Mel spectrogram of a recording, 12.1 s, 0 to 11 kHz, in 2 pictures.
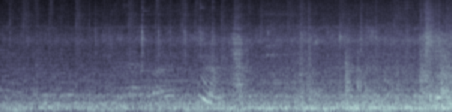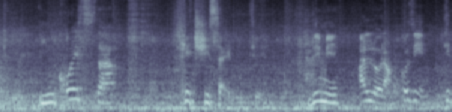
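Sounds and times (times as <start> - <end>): low machinery rumble: 0.0 - 12.0.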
